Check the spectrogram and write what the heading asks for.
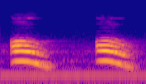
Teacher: É um som, né, nasal. Nós chamamos de som nasal esse an. Por que nasal, professora? Porque é um som que sai pelo nariz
